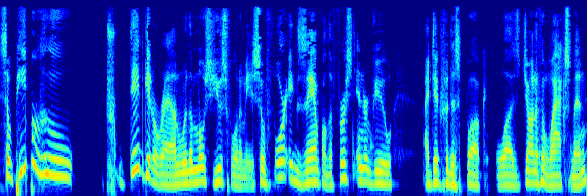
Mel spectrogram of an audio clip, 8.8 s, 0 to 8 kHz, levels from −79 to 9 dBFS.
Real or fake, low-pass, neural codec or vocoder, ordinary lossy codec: fake; 7.2 kHz; codec, 16 kHz, 2 kbps, X-Codec, HuBERT features, trained on balanced general audio; MP3, 32 kbps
